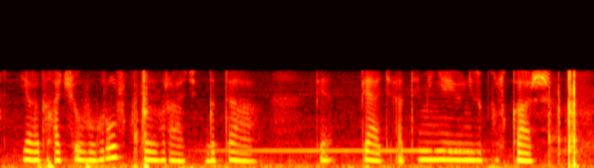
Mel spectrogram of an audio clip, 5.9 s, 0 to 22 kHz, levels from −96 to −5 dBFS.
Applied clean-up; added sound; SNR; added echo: none; Telephone; 5 dB; none.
